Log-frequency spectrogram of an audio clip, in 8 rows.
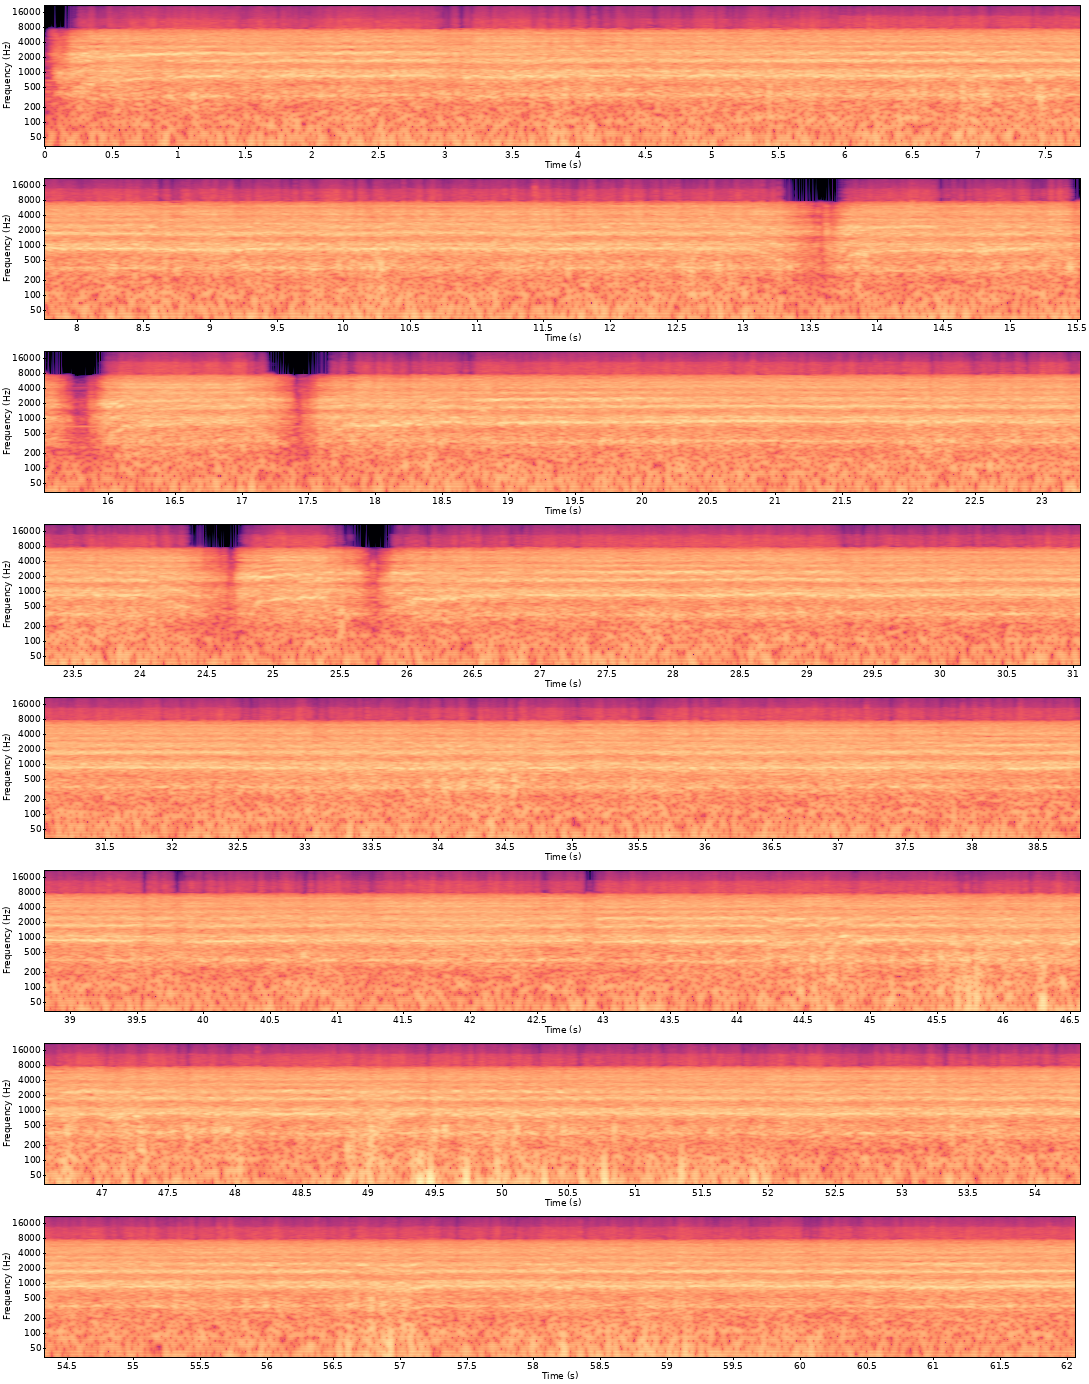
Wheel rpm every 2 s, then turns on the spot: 160, 220, 230, 230, 220, 230, 160, 150, 130, 200, 230, 220, 100, 190, 220, 230, 220, 220, 210, 220, 220, 220, 210, 220, 220, 230, 230, 230, 230, 230, 220.
24-26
